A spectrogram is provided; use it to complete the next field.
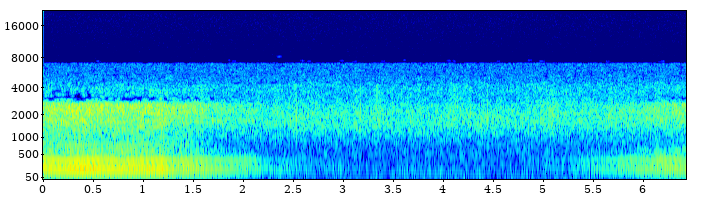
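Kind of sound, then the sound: vehicle, car engine driving fast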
